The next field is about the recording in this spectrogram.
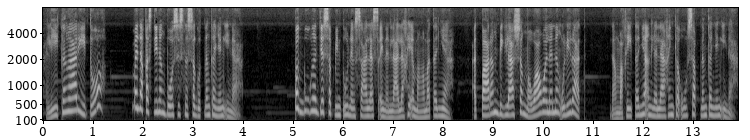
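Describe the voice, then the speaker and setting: A woman's voice: medium pitch, animated, a little fast, darkish tone, dry recording. A woman with a Filipino accent narrating a scripted romance story as an audiobook. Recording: music behind the voice. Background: background music.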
